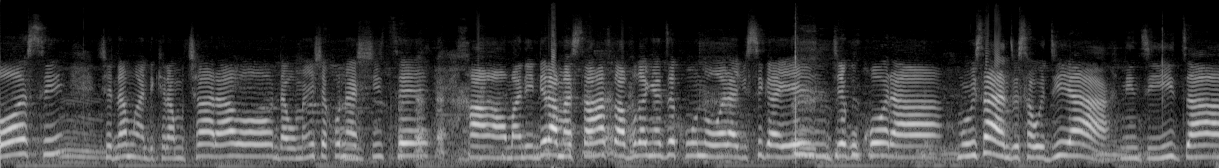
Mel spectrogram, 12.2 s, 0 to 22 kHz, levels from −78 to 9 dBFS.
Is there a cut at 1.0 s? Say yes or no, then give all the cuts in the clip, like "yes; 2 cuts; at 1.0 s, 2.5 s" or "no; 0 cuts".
no; 1 cut; at 9.5 s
